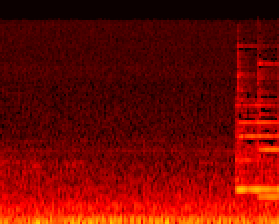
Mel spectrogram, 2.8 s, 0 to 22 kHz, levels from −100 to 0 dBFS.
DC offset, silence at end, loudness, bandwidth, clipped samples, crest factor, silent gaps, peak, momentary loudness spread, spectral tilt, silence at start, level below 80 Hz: under 0.1%; 0 s; -49 LUFS; 16 kHz; under 0.1%; 16 dB; none; -30 dBFS; 11 LU; -5 dB/octave; 0 s; -48 dBFS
